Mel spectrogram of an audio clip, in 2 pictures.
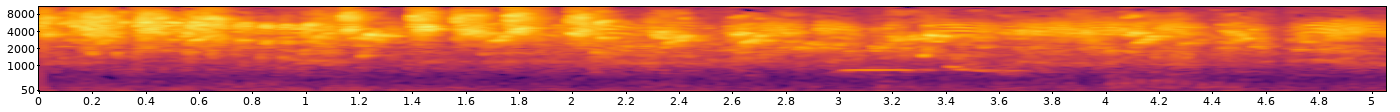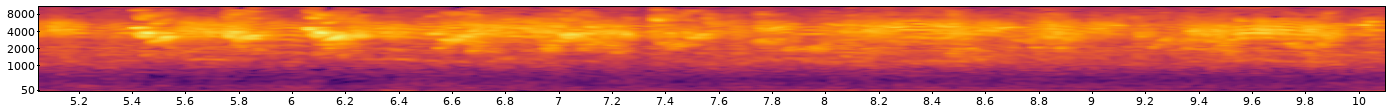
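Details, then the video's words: A dense chorus from a captive zebra finch colony in Saudi Arabia, fed egg food: many overlapping nasal, toy-trumpet beeps and chirps, high-pitched and continuous. "zebra finch colony"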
